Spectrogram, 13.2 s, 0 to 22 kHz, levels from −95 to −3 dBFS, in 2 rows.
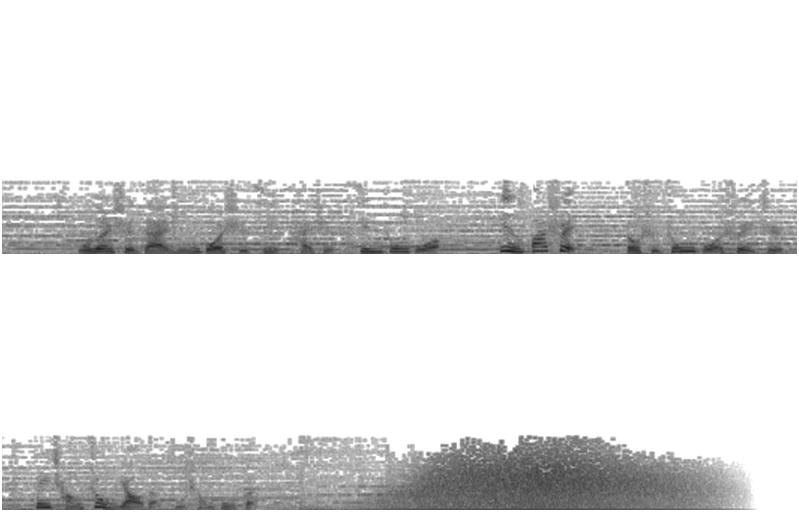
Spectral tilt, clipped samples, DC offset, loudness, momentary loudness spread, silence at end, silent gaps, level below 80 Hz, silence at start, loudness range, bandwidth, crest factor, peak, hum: -2 dB/octave; under 0.1%; under 0.1%; -28 LUFS; 18 LU; 0.35 s; none; -50 dBFS; 0 s; 6 LU; 6.6 kHz; 16 dB; -12 dBFS; none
